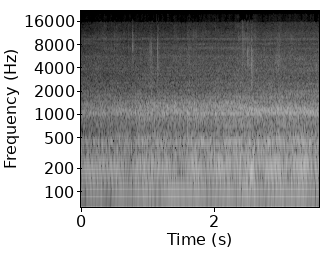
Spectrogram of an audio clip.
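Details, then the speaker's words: Chest freezer after regassing (had lost its charge, about 10 psi residual), on test: steady compressor drone under a soft, even hiss and faint gurgle of refrigerant boiling in the evaporator, frost forming; normal flow. "listen carefully here they refrigerant boiling in there now"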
